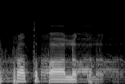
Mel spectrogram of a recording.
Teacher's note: ਪਿਰਤ ਨਹੀਂ ਕਹਿਣਾ ਪ੍ਰਤ ਅੱਧਾ ਰਾਰਾ ਪੜਨਾ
